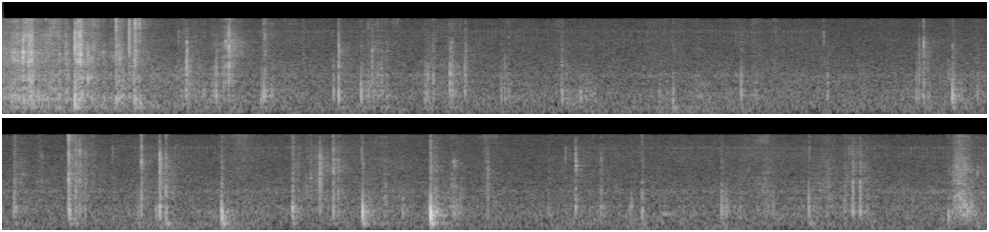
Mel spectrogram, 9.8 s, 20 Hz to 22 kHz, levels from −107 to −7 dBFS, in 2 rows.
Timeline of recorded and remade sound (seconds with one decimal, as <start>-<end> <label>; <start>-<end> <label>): 0.0-2.2 remade; 2.2-6.1 recorded; 6.1-9.2 remade; 9.2-9.9 recorded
